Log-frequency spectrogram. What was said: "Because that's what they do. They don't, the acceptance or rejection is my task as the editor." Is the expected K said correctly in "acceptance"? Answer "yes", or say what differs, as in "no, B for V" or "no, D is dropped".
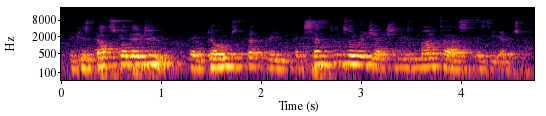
yes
